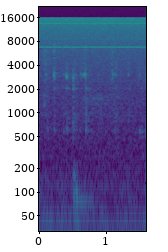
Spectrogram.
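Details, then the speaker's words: Homemade static-charge "lightning motor": sharp irregular ticks a few per second over steady low hum; spark gap clicking when it jumps, gaps when arcing inside instead, gap needs adjusting. "yeah you hear that click and whenever it's not jumping across that's because it's arcing inside"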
